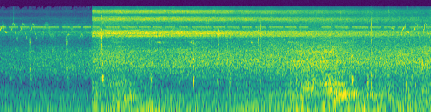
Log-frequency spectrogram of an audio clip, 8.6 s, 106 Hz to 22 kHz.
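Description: Hand pump on a gear-oil bottle being worked, pushing 80W-90 gear lube up into an outboard's lower unit from the bottom drain, its strokes heard only as a few faint ticks. About two seconds in, a steady broad background noise comes in suddenly and swells slightly.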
